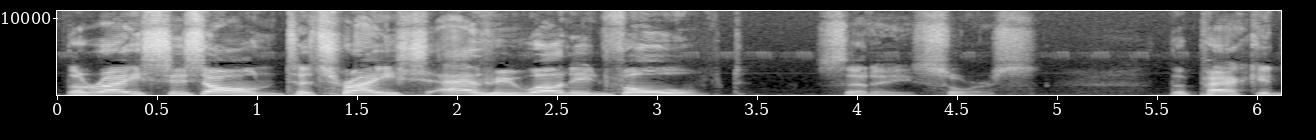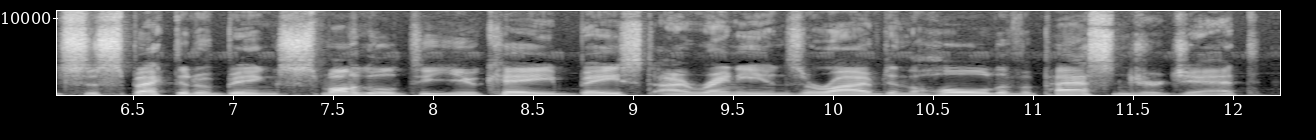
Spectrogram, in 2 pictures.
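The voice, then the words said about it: Put-on English accent. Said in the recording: “I'll do my English accent.”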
